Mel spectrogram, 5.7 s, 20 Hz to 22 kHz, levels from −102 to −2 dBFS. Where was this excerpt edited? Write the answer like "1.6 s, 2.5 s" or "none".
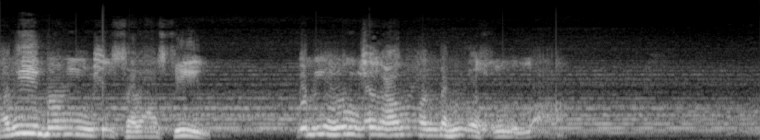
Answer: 4.7 s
